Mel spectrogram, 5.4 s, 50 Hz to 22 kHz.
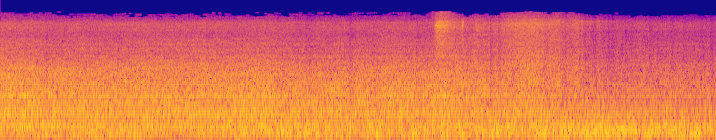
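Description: Steady rushing noise beside a stationary Hitachi Blues HTR412 regional train, with wind on the microphone.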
